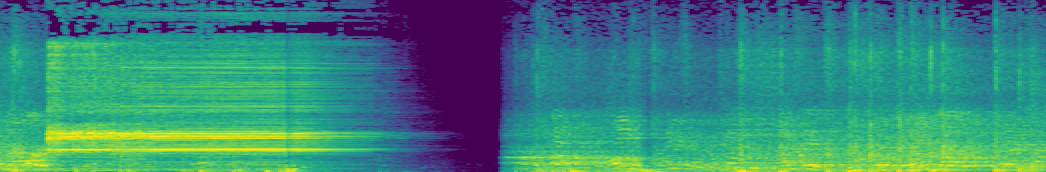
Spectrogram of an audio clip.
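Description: Gym scoreboard buzzer sounding one long steady blast as the clock runs out, then fading away into a second of silence. Gym chatter and basketball bounces follow.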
